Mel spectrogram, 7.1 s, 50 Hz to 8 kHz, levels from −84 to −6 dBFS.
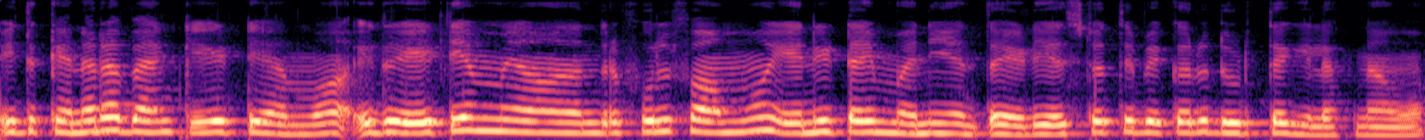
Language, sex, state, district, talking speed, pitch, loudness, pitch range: Kannada, female, Karnataka, Shimoga, 160 wpm, 225 Hz, -14 LUFS, 210-235 Hz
